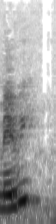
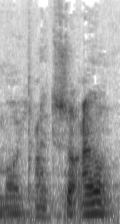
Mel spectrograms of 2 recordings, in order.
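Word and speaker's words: Mooy: No, some people pronounce it Mooey. Even though he says his name's Adam Moy.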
